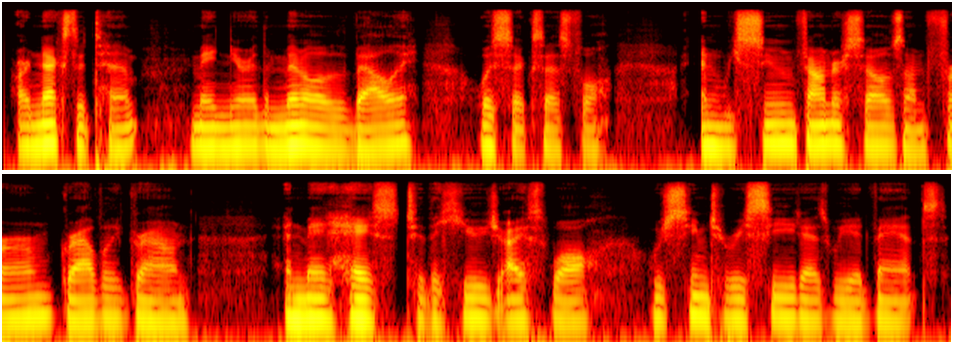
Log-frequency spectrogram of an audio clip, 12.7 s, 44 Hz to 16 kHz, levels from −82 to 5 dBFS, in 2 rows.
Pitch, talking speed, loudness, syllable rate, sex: 100 Hz, 170 wpm, -22 LUFS, 4.9 syllables/s, male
